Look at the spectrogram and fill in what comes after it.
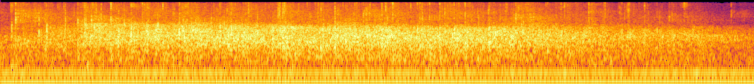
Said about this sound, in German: Ich bitte mal einen Applaus für ihn.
